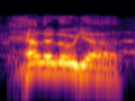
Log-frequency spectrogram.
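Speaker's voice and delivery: normal talking voice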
